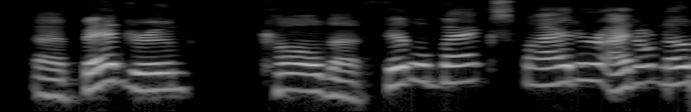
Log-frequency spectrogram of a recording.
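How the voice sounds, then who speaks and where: With an Oklahoma accent, a man speaks using lively intonation. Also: dry, close sound with no echo. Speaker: children's book author. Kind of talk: book talk. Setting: video call.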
